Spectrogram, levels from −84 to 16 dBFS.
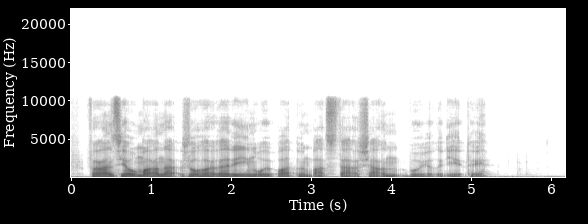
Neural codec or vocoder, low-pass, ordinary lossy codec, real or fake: autoencoder, 22.05 kHz, a latent of 192 numbers a frame, VITS, trained on many speakers; none; none; fake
